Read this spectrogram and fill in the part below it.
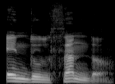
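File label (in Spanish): "endulzando", Spanish; mekanta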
